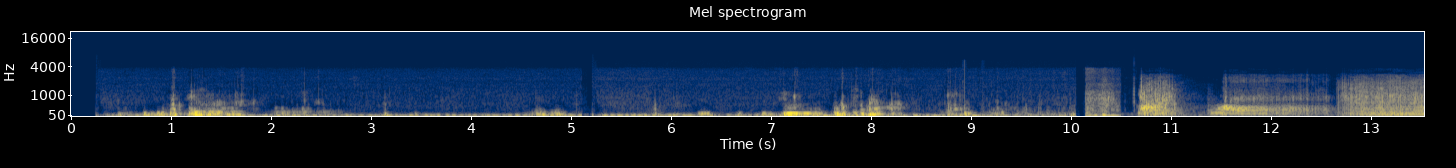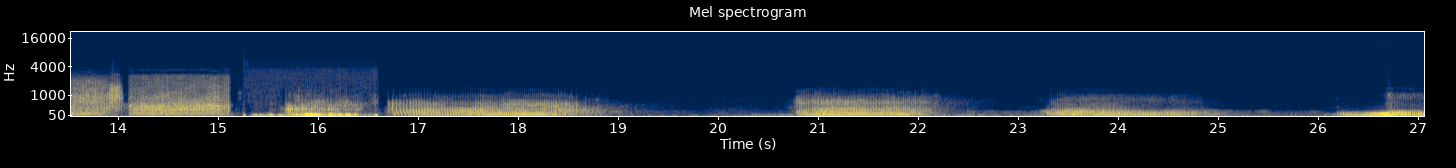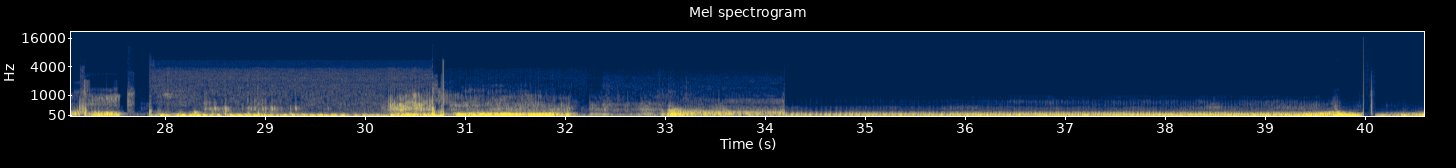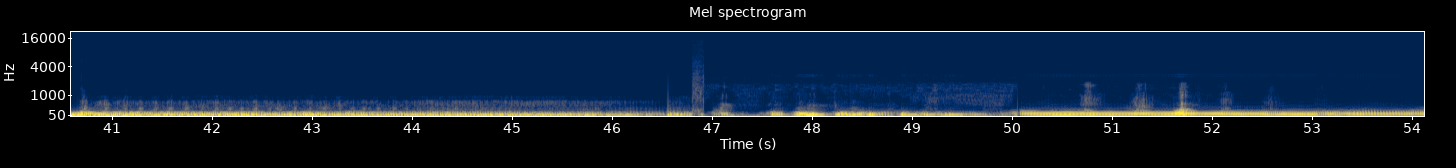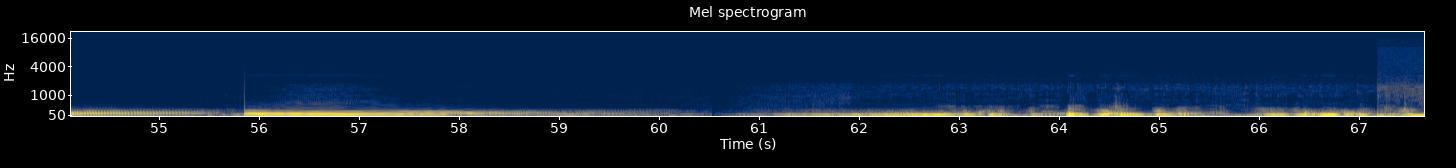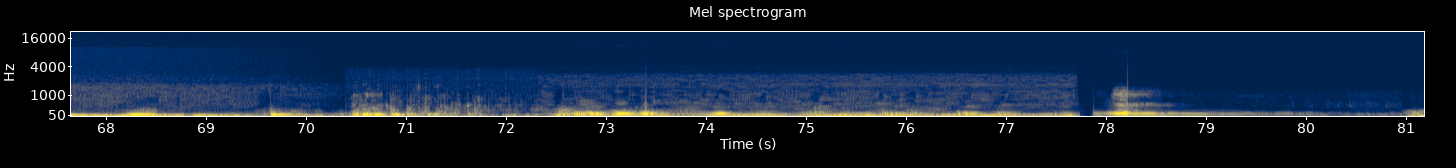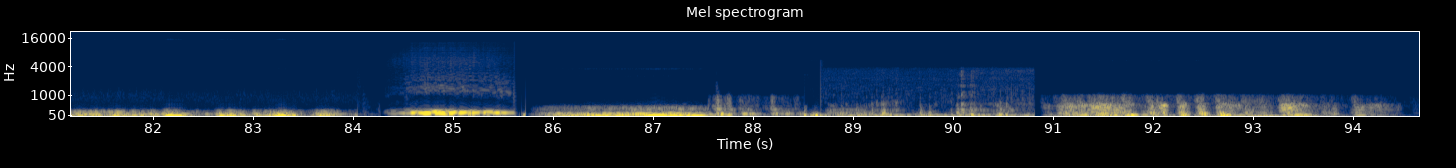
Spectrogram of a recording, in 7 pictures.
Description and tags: My Tummy's Intensive Moans & Hunger Rumbles
My stomach waited for 126 hours now. Now it is acting like a wild monstrous beast in a cave. Oooooooooooooooooooooooough! I don't feel like myself anymore! So hungry...! Ugggggh! Ooooooooooouuuuuugh! Ohhhhh!
starvation, grumbles, growling, sound, growls, roars, roaring, starving, borborygmi, moaning, rumbles, humans, rumbling, soundeffect, moans, females, grumble, sounds, recording, stomach, hungry, growl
